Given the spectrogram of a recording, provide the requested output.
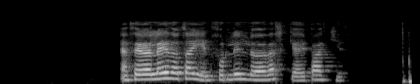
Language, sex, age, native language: Icelandic, female, 40-49, Icelandic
